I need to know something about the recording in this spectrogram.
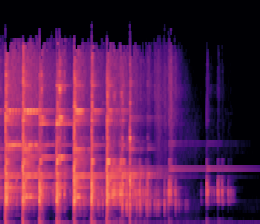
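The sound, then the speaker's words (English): Japanese horse bells jingle in a quick, bright series of about a dozen metallic strikes, high and shimmering, gradually thinning and fading out with a few last faint tinkles. “Now, at the very simplest, we have the sound of the Japanese horse bells.”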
